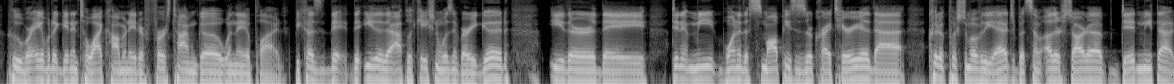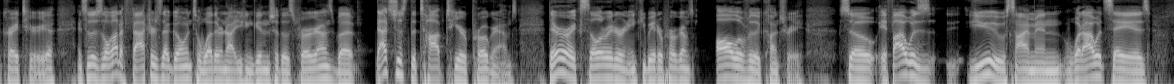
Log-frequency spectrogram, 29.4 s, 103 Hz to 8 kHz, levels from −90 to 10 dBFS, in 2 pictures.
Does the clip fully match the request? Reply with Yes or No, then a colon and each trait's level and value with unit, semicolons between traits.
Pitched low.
Yes: low, 115 Hz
